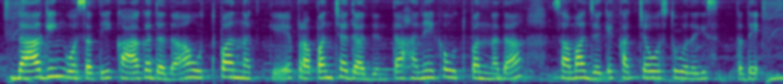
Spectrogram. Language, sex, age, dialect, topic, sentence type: Kannada, female, 18-24, Mysore Kannada, agriculture, statement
